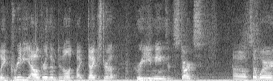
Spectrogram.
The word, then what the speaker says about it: Dijkstra: in the ba yep that's spelled dijkstra don't ask me why there's a j uh let's see all right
